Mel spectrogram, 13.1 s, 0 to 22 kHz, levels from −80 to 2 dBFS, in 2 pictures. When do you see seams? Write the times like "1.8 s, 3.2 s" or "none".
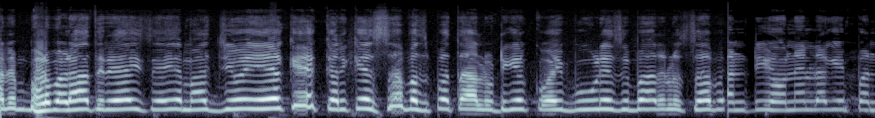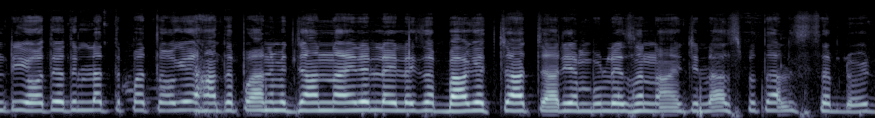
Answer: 5.4 s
